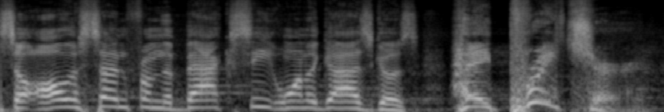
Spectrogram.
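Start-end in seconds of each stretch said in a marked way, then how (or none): 2.3-3.2 loud, raised teasing holler; mock bully hail; imitated call-out. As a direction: call it from the back seat. Imitated call from back seat.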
